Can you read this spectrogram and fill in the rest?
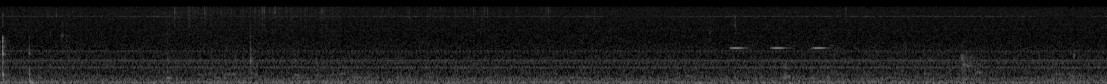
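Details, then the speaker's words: GE dishwasher won't start: three quick high beeps with a blinking LED on pressing start, the controller signalling door open though the door is shut and latched; typically caused by a faulty door switch or, more commonly, a bad power board below the door. "today we have a ge dishwasher that when you try to start it you hear three beeps the led light also blinks in here three beeps so press start"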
